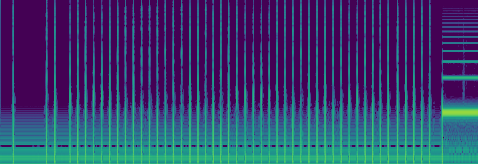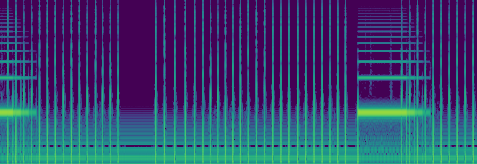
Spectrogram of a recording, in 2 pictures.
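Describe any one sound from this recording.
Rapid, sharp electronic ticks patter steadily as a game character digs through the ground.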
